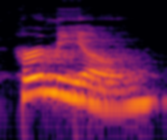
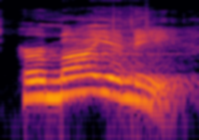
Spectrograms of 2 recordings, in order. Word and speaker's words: Hermione: He kept calling her Hermione. Hermione, she said slowly and clearly.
